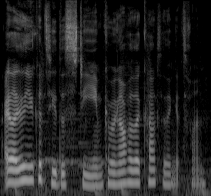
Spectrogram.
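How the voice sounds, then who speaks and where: A woman's voice: lowish voice, rapid-fire, a little mellow, clear, resonant tone, soft background music. A woman hosting a game playthrough in a chatty, rambling way, her nose stuffed up from allergies. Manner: chatty and rambling, with many fillers and self-corrections. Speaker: gaming video host. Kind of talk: casual let's-play commentary.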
